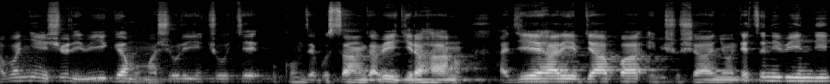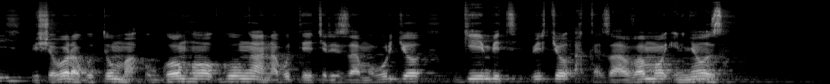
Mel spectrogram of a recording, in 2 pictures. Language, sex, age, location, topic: Kinyarwanda, female, 25-35, Nyagatare, education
